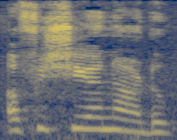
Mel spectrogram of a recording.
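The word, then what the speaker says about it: aficionado: अब ये जो 6th वर्ड है ना, इसका प्रोनाउंसिएशन बहुत ही ज़्यादा डिफिकल्ट था यार, मैंने इसको हिंदी में लिखा ताकि आप लोगों को भी आसानी हो। इट्स अफिशिएनाडो, ठीक है।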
